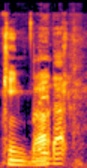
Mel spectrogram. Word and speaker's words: King Bach: like King Maybach, so King Bach.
